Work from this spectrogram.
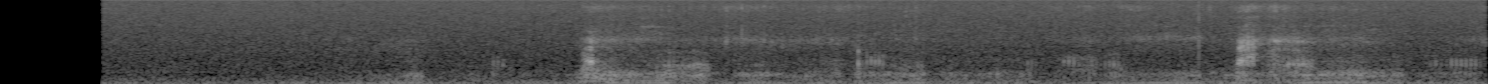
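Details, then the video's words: Three raccoons eating, filmed on a game camera, growl and churr in low, rumbling bursts, with harsher snarls and hisses as one turns on the other two. "My Game Cam Videos: Raccoons fighting and growling"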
